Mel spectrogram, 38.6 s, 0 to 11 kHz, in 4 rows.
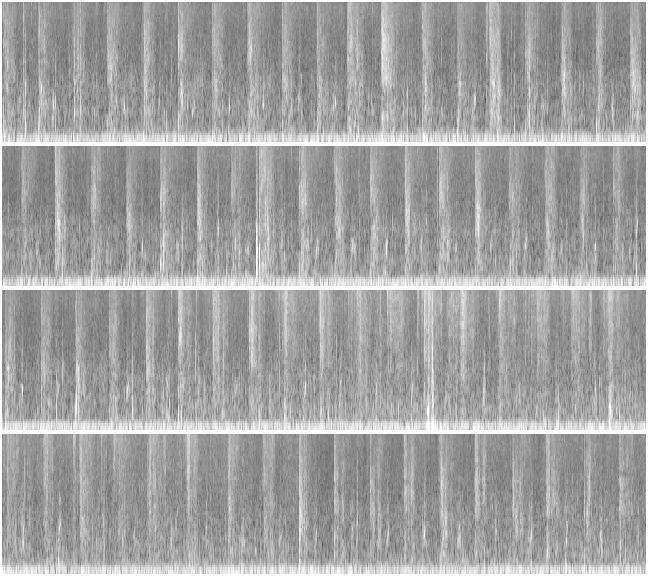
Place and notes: Berlin Karow, walking along river Panke, snow in the air and on the ground
(Sony PCM D50, DPA4060)
Berlin, Germany, February 2019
